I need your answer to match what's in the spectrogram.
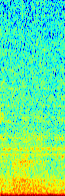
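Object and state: Nothing is struck.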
